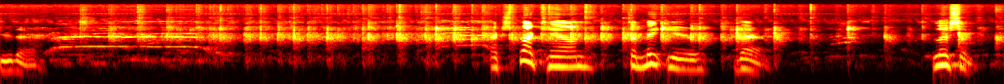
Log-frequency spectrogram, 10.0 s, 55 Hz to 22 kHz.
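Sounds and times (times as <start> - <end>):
congregation clapping: 0.6 - 10.0.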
